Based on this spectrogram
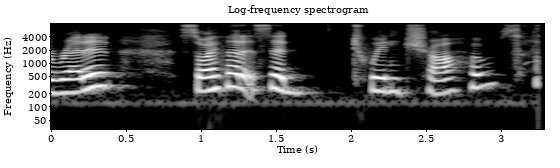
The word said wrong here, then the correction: chaos: But it's Twin Chaos.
